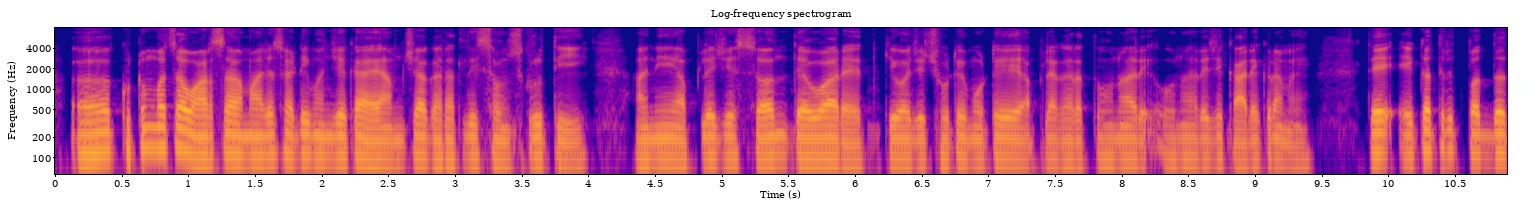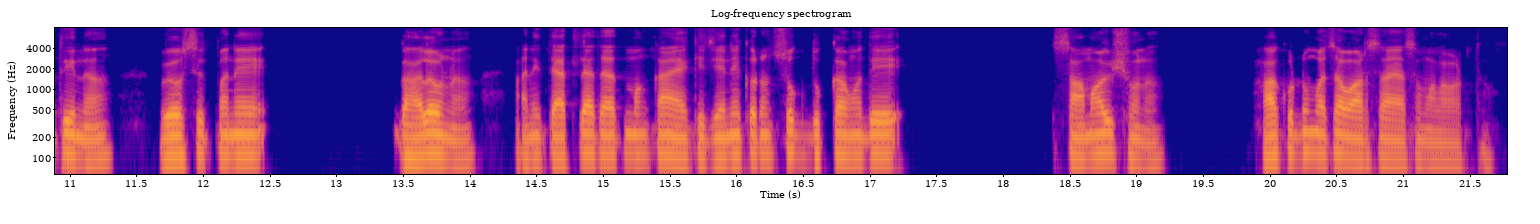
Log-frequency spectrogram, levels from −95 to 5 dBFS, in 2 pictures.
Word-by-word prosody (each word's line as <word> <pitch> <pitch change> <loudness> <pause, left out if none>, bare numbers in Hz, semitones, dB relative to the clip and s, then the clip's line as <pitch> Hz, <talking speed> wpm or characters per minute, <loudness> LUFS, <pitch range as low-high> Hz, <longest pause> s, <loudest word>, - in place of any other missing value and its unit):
अ, 115 +1 +4
कुटुंबाचा 140 0 +3
वारसा 110 -1 +6
माझ्यासाठी 105 +1 +1
म्हणजे 105 0 +1
काय 100 -2 +4
आहे? 90 - +5
आमच्या 90 +3 +1
घरातली 95 +2 -2
संस्कृती 90 -1 -4 0.4
आणि 95 +1 -1
आपले 100 +3 0
जे 100 +1 -2
सण, 100 +2 +2
त्यौहार 95 -1 +5
आहेत 80 -1 0 0.2
किंवा 95 0 +2
जे 95 +1 -2
छोटे-मोठे 95 0 -1
आपल्या 95 +1 -4
घरात 90 -2 -5
होणारे 95 -1 -3
होणारे 95 -1 -5
जे 100 - -5
कार्यक्रम 90 +1 -2
आहे 80 +1 -9 0.5
ते 115 - +8 0.2
एकत्रित 125 +3 +1
पद्धतीनं 110 -3 +1 0.4
व्यवस्थितपणे 110 +1 0 1.1
घालवणं 100 -3 +3 0.4
आणि 100 +2 -4
त्यातल्या 105 +2 +2
त्यात 105 -1 +1
मग 110 0 -3
काय 110 -1 +2
आहे, 95 - -1
की 100 - -6
जेणेकरून 105 +2 -2
सुख 115 -3 -4
दुःखामध्ये 110 0 -1 1.2
समाविष्ट 105 +2 -1
होणं, 85 -4 -7 0.8
हा 105 - +5
कुटुंबाचा 115 0 -1
वारसा 95 -1 +1
आहे, 90 - 0
असं 90 +1 -8
मला 80 -2 -6
वाटतं. 80 +8 -12
100 Hz, 140 wpm, -23 LUFS, 95-110 Hz, 1.2 s, ते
